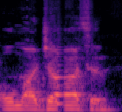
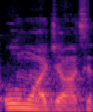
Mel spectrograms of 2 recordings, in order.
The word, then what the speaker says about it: Umar Johnson: I'm not going to, I'll say his name, Omar Johnson. He said, or Umar Johnson, I want to make sure I pronounce his name properly.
